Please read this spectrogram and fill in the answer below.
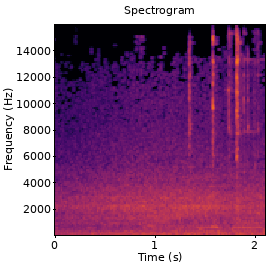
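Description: Inside a moving passenger train car: a steady, loud rumble of the train running, with faint voices under it.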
